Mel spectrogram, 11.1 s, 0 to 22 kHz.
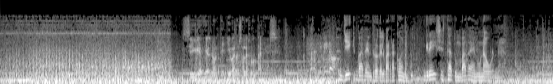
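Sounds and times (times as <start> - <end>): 
helicopter rotor thrum while lifting cabins on cables at night: 0.0 - 3.4
speech: 3.8 - 5.9, 6.5 - 10.3.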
